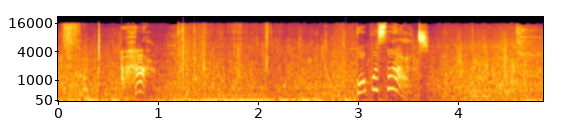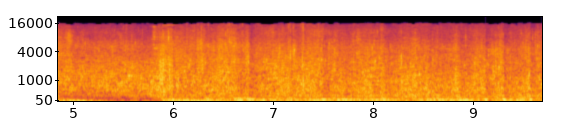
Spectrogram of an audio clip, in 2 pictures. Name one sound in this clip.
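Water sloshes and splashes as a man wades slowly through the shallows.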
